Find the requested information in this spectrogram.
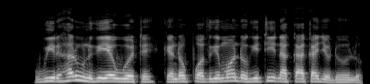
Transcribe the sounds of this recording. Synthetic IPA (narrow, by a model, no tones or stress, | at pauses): wiɾɦaɾunɡɪjewotekendopwɔd̪ɡɪmɔndɔɡɪtinakakad͡ʒodolo̰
